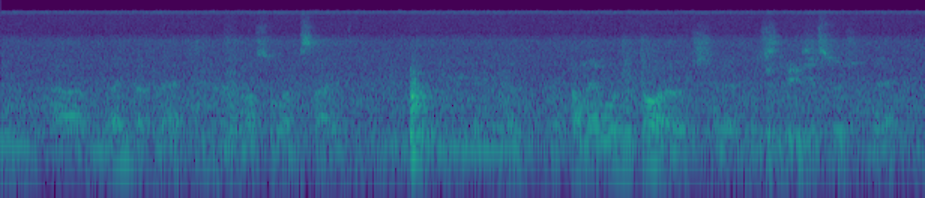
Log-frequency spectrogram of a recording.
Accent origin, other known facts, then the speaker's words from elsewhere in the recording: Angola; o mais importante é nós, como angolanos, olharmos a realidade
